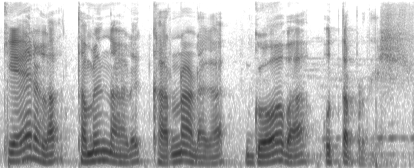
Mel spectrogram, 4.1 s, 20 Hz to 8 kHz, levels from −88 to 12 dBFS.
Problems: background sounds at intervals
